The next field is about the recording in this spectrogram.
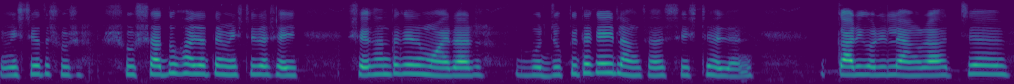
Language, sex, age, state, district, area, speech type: Bengali, female, 18-30, West Bengal, Birbhum, urban, spontaneous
